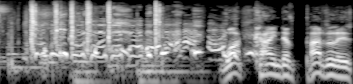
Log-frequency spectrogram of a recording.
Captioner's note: laughter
